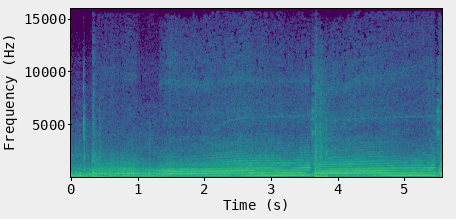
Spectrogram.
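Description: A race car engine in the VR racing game Automobilista 2 whines loudly and close, its pitch climbing steadily through the revs, broken by two quick upshifts.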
